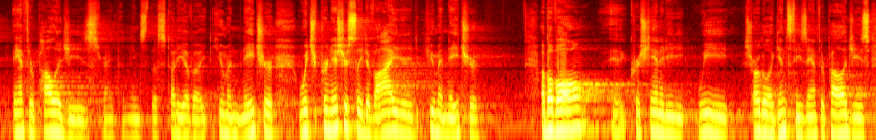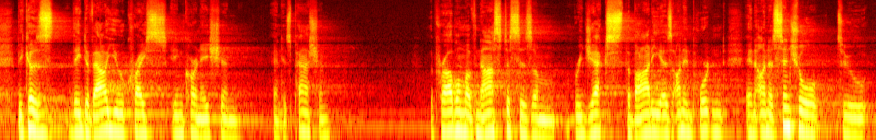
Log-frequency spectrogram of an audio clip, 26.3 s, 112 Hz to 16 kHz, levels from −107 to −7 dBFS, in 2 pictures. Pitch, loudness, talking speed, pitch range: 140 Hz, -23 LUFS, 100 wpm, 130-150 Hz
